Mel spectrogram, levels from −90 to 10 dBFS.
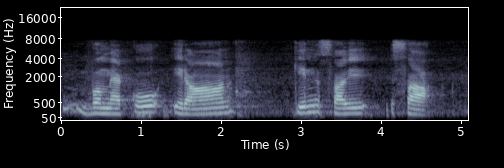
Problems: constant background noise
